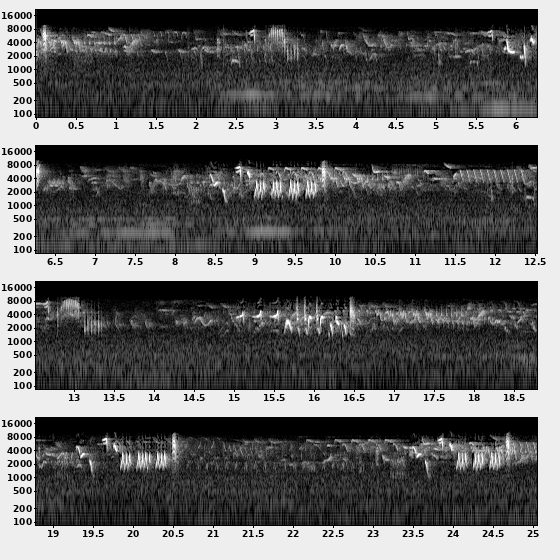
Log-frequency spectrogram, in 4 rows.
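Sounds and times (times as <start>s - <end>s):
steady low hum: 0.0s - 12.6s
common nightingale singing: 0.0s - 25.0s.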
